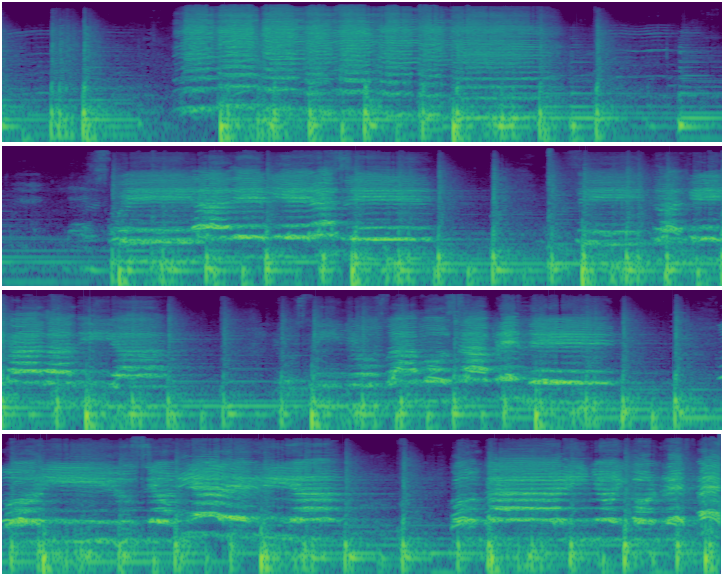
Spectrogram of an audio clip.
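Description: Children's carnival comparsa choir singing together over drum beats. There is a short break in the singing about six seconds in, then the song picks up again.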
